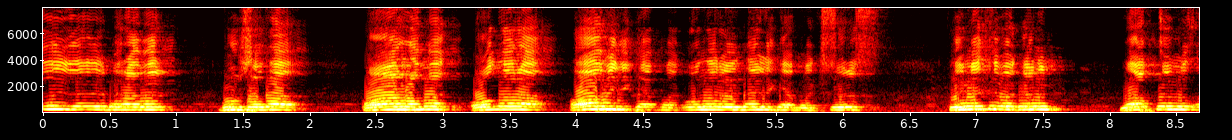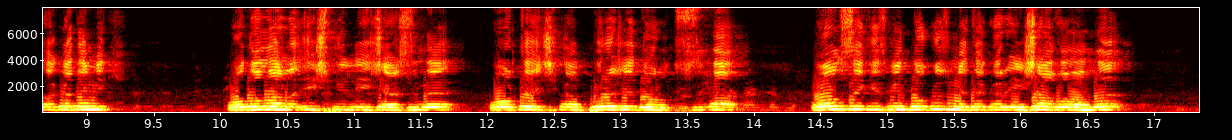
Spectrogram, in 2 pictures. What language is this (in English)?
Turkish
